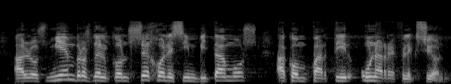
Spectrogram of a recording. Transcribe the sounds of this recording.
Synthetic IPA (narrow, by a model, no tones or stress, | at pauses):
alo̞zmjẽ̞mbɾo̞zðe̞lko̞nse̞xo̞le̞simbit̪amo̞sako̞mpaɾt̪iɾunare̞fle̞ksjo̰n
